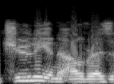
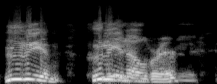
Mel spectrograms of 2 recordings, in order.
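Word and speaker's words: Julián Álvarez: Yeah, this is the 85th minute, and I've been told off many times by Colin Savage for pronouncing names wrong, but apparently it's not Julian Alvarez, it's Julian Alvarez.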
